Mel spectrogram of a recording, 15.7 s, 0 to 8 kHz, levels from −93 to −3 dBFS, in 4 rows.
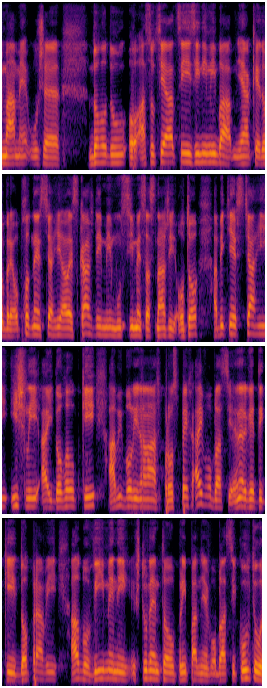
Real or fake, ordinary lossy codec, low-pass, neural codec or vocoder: fake; none; none; codec, 16 kHz, 6 kbps, DAC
